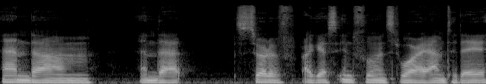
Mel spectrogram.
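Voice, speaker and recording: Fairly low-pitched man at a fairly slow pace, in a very clean recording with a silent background. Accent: Manitoban. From southern Manitoba, Canada. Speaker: graphic designer. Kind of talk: casual interview. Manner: halting, many fillers and restarts.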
